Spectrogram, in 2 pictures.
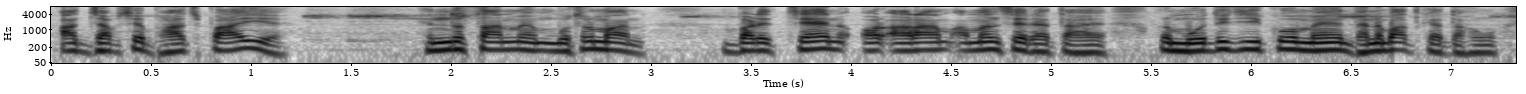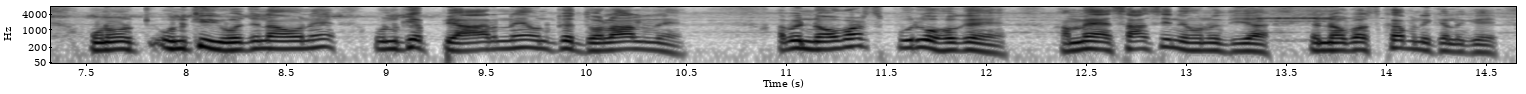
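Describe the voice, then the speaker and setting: A man's voice: fairly high pitch, moderate pace, a little mellow, a little hiss or hum. A man, a community leader, answering interview questions in a rhetorical, impassioned speechmaking manner with many repetitions.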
